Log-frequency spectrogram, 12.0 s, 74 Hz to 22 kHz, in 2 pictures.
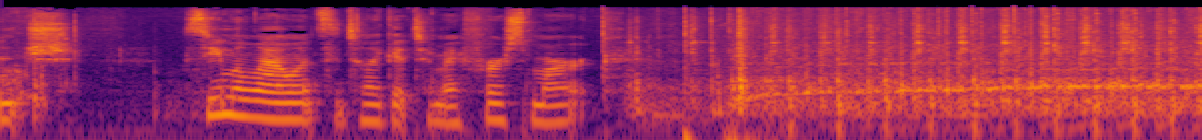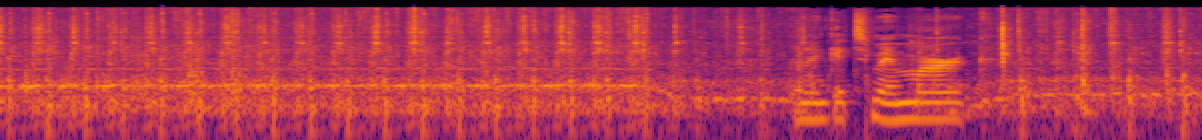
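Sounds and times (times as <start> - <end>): sewing machine motor whine: 3.5 - 12.0.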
